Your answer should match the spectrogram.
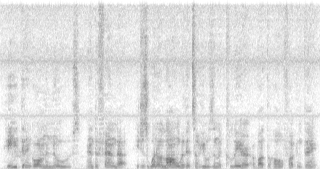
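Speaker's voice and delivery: usual speaking voice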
